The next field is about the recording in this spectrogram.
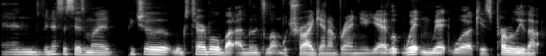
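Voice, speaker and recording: Male live workshop host: lowish pitch, informal, encouraging, hesitant delivery with many pauses. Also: fairly even intonation, darkish tone. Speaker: watercolour teacher hosting a live workshop. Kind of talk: casual livestream chat reading and answering viewer comments.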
